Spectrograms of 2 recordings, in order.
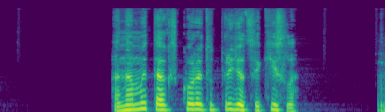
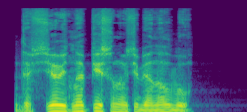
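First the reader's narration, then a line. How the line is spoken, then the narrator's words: Grumbling. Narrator (Russian): Буркнул Михаил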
